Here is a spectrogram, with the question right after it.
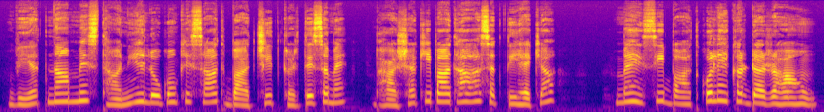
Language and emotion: Hindi, fearful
